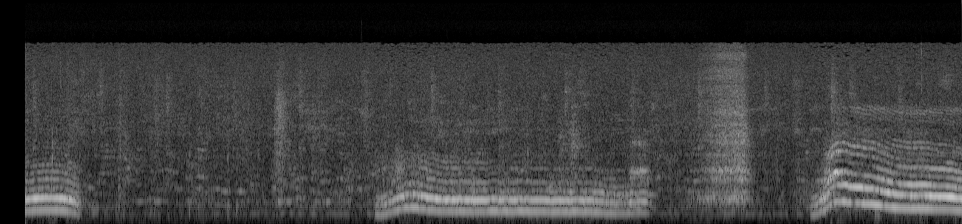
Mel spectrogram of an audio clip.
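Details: Angry cats caterwauling: long, low, wavering yowls that swoop upward and hold drawn-out moaning tones, broken by quieter pauses and a brief noisy burst near the middle.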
